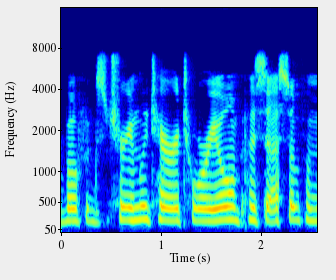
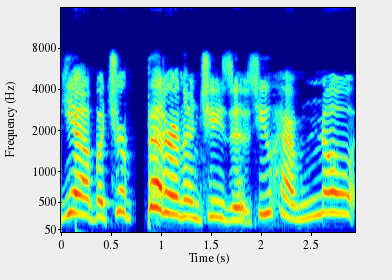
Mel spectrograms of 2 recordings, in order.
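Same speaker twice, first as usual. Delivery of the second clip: loud, raised mock tirade; retold yelling; 5 semitones higher, 10 dB louder than usual. Speaker yelling at Odin as he just looks, acted angry rant. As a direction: rant at him, hammering the words. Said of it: "and I'm yelling at him".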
